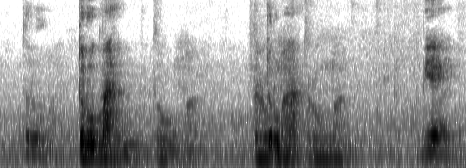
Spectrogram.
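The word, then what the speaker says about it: תרומה: se llama te terum terumá terumá pero en hebreo es truma truma trum trum truma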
